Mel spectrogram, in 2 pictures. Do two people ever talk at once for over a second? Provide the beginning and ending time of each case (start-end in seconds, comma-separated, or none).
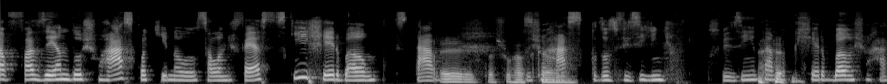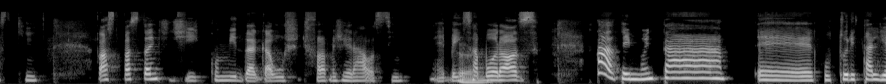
none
